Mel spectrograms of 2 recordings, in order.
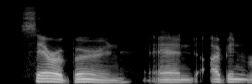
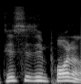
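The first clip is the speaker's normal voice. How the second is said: higher, louder insistent imitation; mock urgent plea; 6 semitones higher, 4 dB louder, faster than usual. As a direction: parody her pushy typed demand. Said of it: "Like, this is how she types".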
